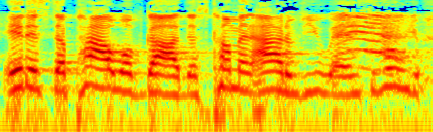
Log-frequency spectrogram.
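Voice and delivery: ordinary talk

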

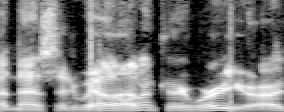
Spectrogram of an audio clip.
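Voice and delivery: normal talking voice

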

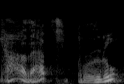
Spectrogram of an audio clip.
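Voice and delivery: soft mock wince; hurt reaction. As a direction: murmur it like a stung listener. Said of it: "in a way that was like".

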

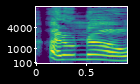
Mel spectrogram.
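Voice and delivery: put-on a scared girl who knows nothing; high small child voice, lost; high little-girl voice. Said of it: "she's like".

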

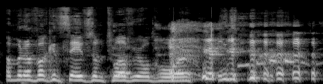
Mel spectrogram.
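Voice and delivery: laughing through the words; giggling while quoting; laughing mock quote. Voicing the writer, laughing.

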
